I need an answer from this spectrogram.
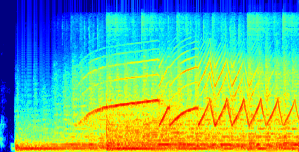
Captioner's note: upbeat music; ambulance siren ringing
